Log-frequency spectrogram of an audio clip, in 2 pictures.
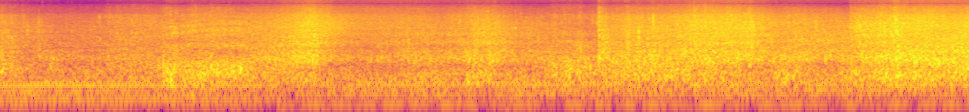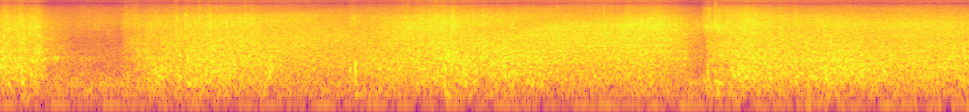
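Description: Sea surf washing onto a sandy beach, the rush of water rising and falling in repeated swells, with wind buffeting the microphone.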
